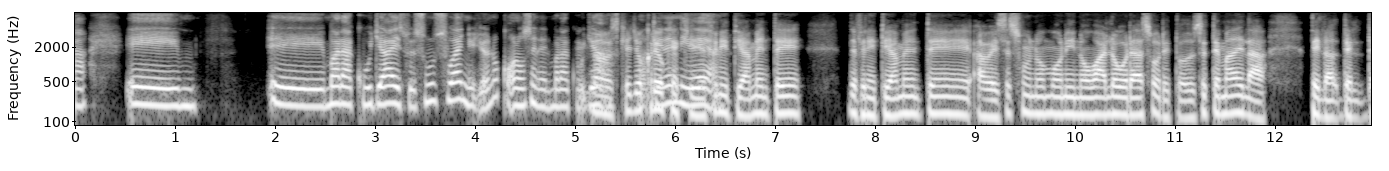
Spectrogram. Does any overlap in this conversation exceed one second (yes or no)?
yes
